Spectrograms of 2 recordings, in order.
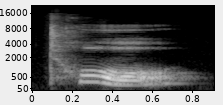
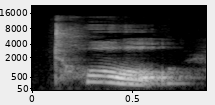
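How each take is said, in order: First: The vowel sounds like the one in 'court'. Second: The same.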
